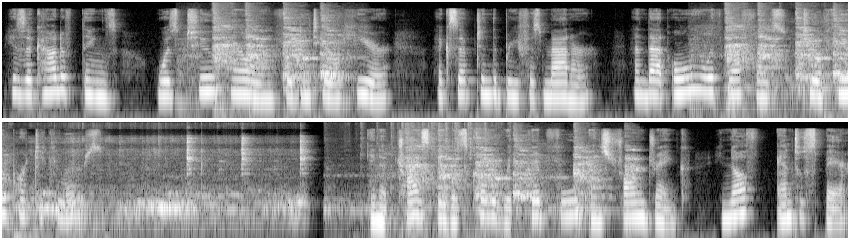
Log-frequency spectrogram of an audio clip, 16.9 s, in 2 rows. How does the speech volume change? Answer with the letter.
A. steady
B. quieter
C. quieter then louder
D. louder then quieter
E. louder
A.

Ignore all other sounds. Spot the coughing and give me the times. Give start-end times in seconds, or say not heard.
1.7-3.6, 6.8-8.6, 12.1-14.8.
